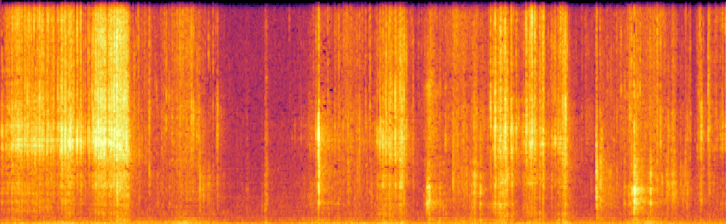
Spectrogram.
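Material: Soap.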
